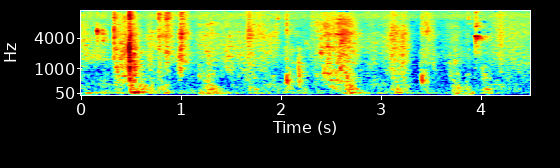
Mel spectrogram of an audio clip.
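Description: Near silence: room tone with a few faint soft taps.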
